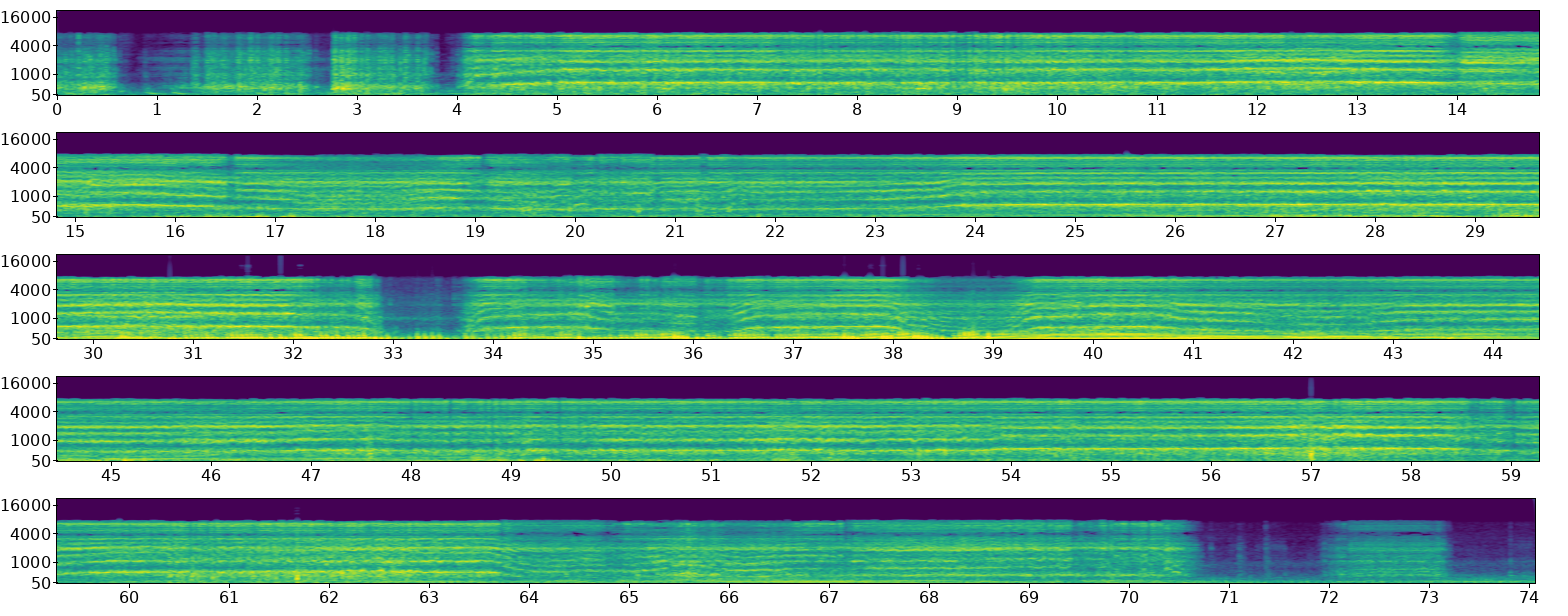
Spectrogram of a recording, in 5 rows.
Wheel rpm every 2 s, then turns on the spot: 20, 40, 140, 160, 160, 160, 160, 150, 110, 110, 100, 120, 160, 160, 160, 160, 70, 130, 140, 100, 130, 110, 120, 140, 130, 130, 140, 160, 160, 140, 140, 130, 80, 90, 100, 20, 20.
0-2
